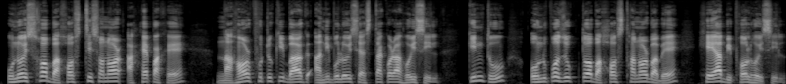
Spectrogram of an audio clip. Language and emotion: Assamese, neutral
